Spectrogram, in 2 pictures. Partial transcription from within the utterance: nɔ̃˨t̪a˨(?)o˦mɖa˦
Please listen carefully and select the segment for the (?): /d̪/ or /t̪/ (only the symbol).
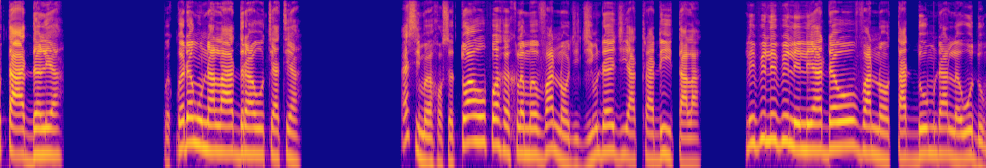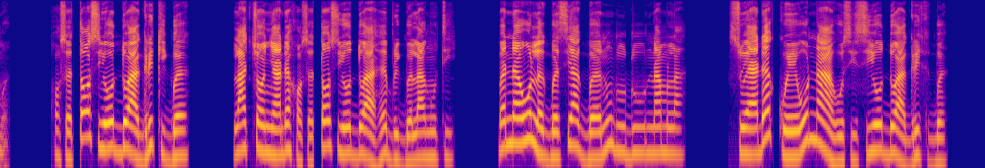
d̪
